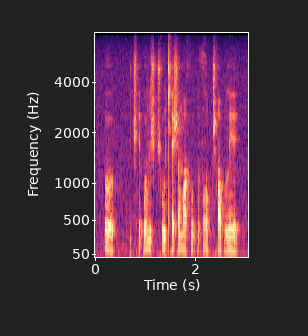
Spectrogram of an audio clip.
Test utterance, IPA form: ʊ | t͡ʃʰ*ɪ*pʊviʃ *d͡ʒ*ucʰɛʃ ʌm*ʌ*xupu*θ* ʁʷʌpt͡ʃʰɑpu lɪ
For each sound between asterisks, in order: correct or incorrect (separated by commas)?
correct, incorrect, incorrect, correct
